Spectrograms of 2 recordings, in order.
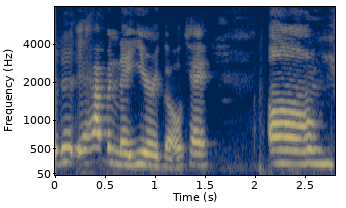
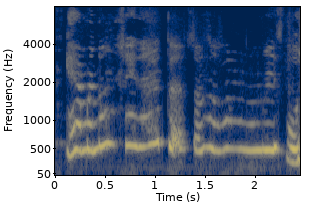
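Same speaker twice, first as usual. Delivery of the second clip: very high, whiny put-on scolding; mock wailing aunt; 13 semitones higher than usual. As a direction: imitate a tearful, squeaky reproach.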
